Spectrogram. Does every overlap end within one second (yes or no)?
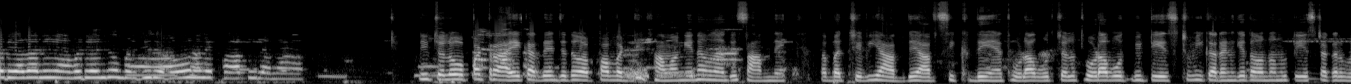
yes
